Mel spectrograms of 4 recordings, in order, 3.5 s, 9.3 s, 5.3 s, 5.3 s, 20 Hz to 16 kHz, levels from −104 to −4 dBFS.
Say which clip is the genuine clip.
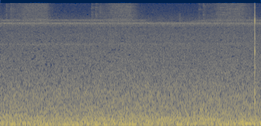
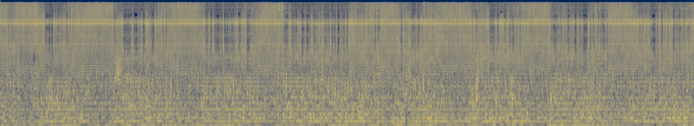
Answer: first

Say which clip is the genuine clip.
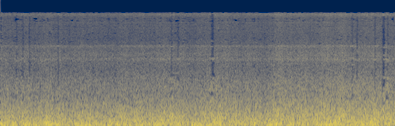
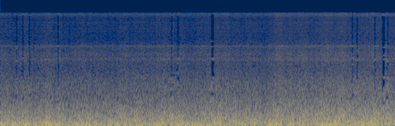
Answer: second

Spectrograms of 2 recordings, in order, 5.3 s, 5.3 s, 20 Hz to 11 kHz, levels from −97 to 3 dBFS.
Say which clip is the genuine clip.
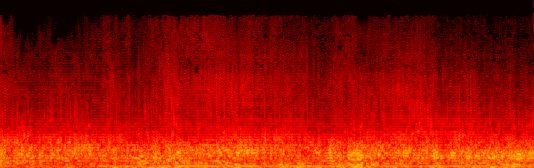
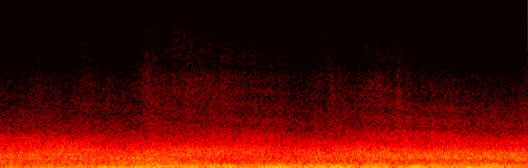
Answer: second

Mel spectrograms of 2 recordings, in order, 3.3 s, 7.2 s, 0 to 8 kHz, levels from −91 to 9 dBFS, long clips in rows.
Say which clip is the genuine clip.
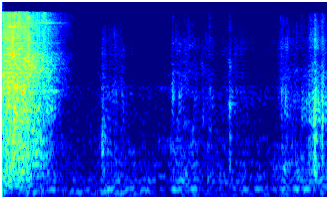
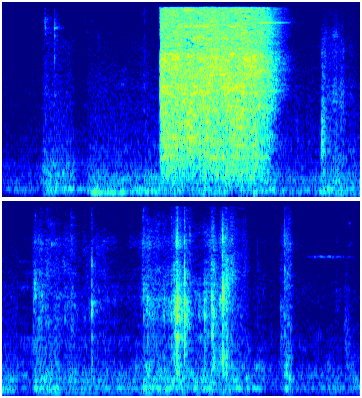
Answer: second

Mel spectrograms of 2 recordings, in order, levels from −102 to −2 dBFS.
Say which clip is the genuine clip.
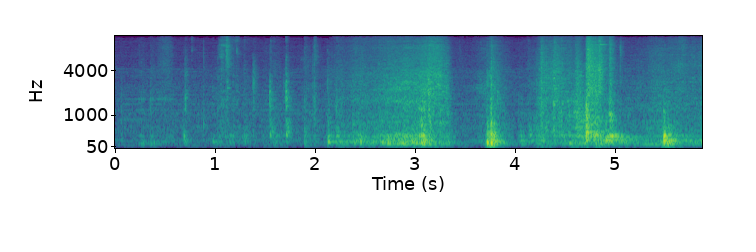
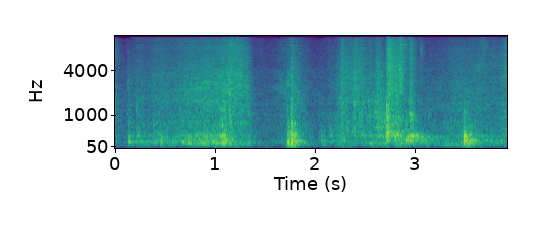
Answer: first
